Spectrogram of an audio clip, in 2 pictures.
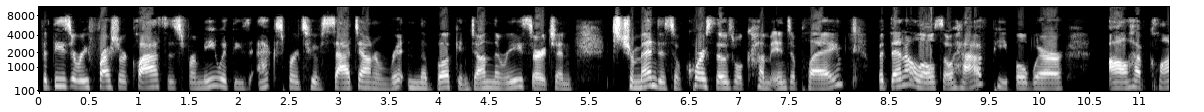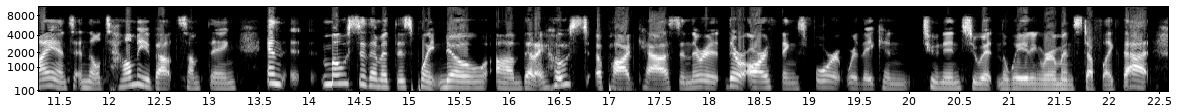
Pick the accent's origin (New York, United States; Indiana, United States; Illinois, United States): New York, United States; Stony Brook; moved away as an adult; now in California, United States; growing up in New York, particularly on Long Island, I'm from out in Stony Brook area.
